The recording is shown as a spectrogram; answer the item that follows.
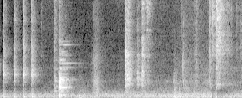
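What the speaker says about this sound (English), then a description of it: "But I do think the whisk is starting to give me a little bit better results." A metal whisk beats a dessert mixture in a bowl with quick, uneven clinks and taps, bright and close, coming in short bursts with brief pauses.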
